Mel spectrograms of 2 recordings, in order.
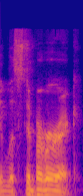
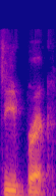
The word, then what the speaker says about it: Lstiburek: you say your name I think it's pronounced Stebrick but um what's the story with the name can you educate us less educated all right well so it's pronounced stebrick and it's of Czech heritage from the Czech Republic but I'm not from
